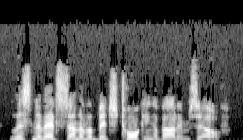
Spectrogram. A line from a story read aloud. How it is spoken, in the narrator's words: Albert Thomas of Houston would sit staring at Johnson, snarling sotto voce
